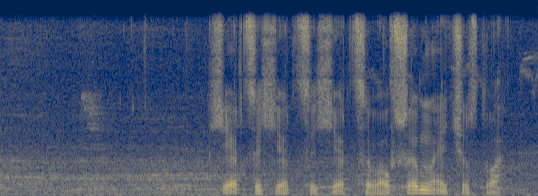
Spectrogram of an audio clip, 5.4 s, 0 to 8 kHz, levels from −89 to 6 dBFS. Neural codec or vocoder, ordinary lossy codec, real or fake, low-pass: none; none; real; 7.2 kHz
